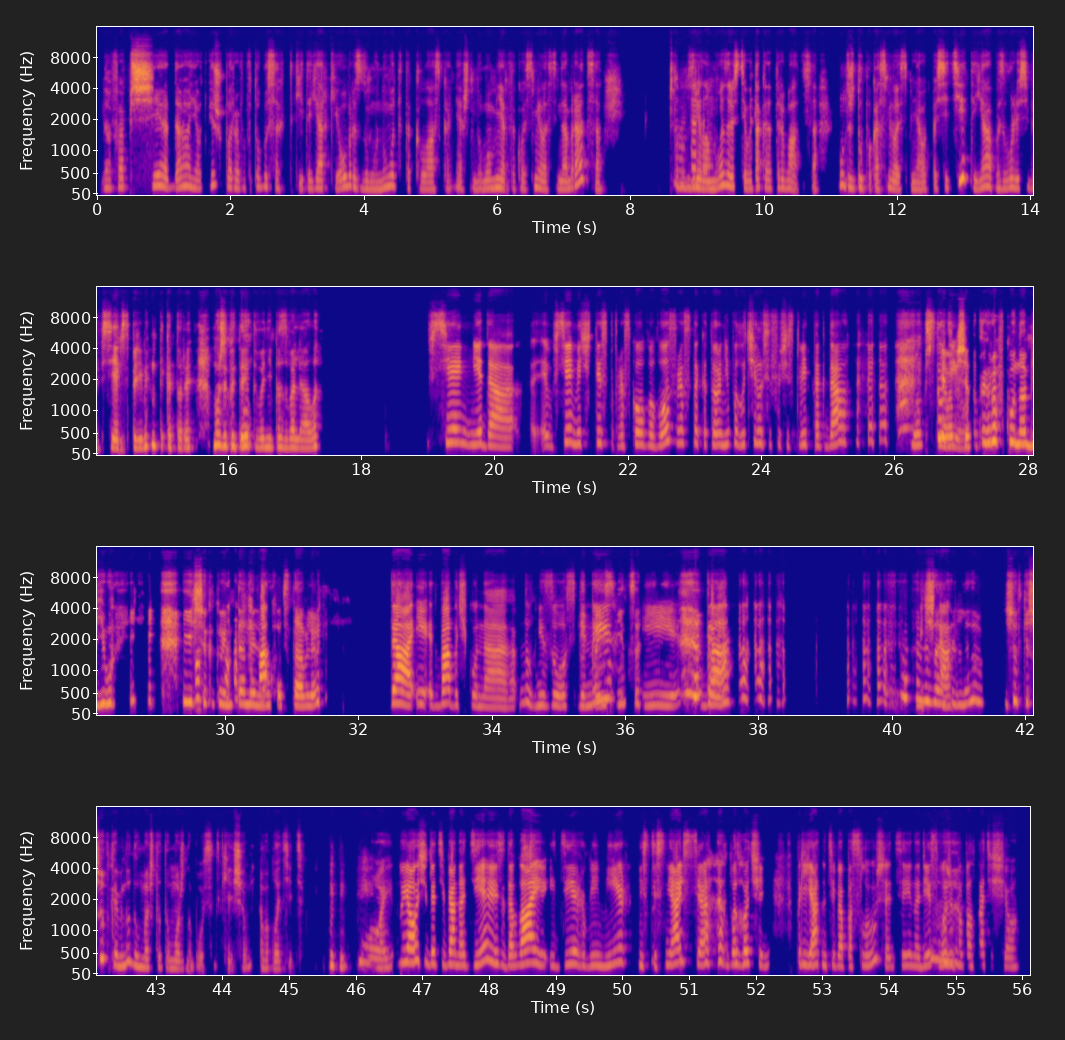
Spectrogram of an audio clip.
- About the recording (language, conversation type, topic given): Russian, podcast, Как менялся твой вкус с подростковых лет?
- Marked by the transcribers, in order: chuckle; tapping; laughing while speaking: "все эксперименты, которые"; laughing while speaking: "не позволяла"; laughing while speaking: "Вообще вообще татуировку набью"; laugh; laugh; chuckle; laugh; chuckle; chuckle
